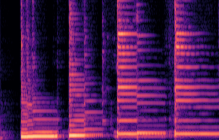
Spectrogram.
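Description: A ukulele picked one note at a time, about four single notes in a melody line that includes a slide along the fretboard. The last note is left ringing.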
